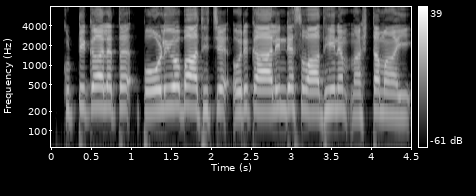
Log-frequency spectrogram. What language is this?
Malayalam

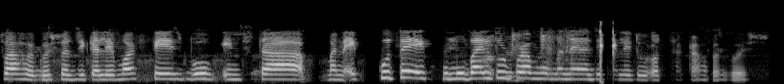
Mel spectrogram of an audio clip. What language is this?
Assamese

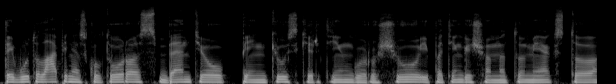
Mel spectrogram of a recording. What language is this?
Lithuanian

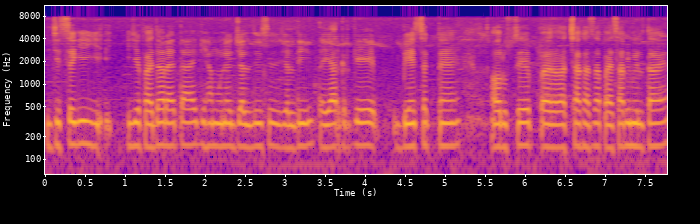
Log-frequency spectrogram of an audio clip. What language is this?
Hindi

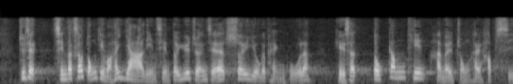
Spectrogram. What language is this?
Cantonese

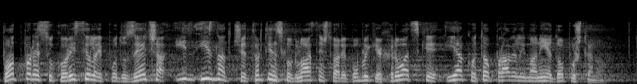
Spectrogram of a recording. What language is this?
Croatian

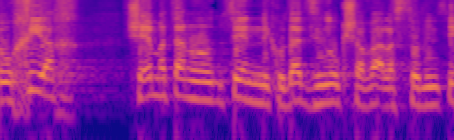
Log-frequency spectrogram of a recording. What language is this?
Hebrew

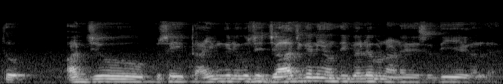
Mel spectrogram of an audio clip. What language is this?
Dogri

